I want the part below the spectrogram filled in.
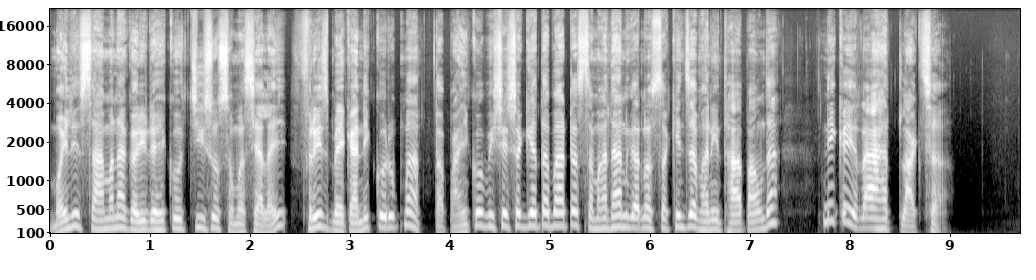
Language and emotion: Nepali, happy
